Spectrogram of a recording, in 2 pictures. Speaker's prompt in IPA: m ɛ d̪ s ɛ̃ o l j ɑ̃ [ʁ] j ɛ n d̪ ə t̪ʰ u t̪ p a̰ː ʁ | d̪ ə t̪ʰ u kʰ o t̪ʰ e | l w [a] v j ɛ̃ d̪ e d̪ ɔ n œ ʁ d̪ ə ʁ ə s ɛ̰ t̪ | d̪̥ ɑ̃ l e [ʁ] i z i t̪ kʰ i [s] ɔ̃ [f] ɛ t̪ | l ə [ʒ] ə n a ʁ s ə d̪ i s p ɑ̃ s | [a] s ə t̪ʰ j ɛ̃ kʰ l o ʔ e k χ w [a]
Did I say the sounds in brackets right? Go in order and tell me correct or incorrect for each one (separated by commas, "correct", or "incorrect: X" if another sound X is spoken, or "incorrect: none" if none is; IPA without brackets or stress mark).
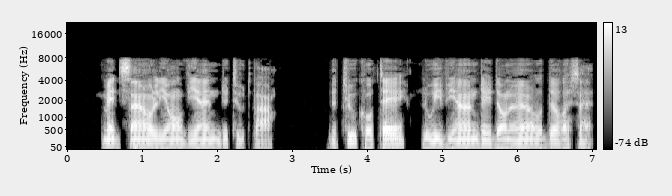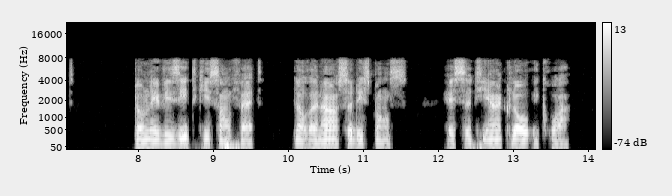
incorrect: v, incorrect: i, incorrect: v, correct, correct, incorrect: ʁ, incorrect: e, correct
